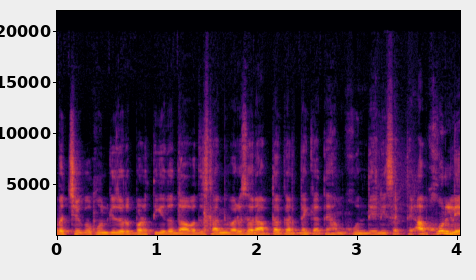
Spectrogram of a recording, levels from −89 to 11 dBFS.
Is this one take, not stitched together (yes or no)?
yes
